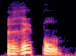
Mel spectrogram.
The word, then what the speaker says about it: réponds: And so you'll get the form je réponds. Repeat. Je réponds. All right. So the funny thing is that you've got to write this DS, but of course, as usual in French, you don't pronounce it.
